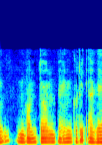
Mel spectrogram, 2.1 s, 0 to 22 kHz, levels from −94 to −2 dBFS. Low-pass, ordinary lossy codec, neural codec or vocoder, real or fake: 5.4 kHz; AAC, 24 kbps; codec, 16 kHz, 4 kbps, FreqCodec, smaller model; fake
